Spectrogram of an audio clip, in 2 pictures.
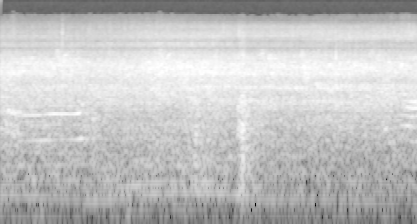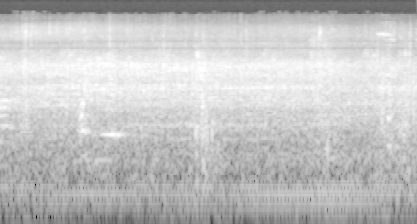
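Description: Steady outdoor noise from a group of soldiers, with brief voices and a few sharp knocks.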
